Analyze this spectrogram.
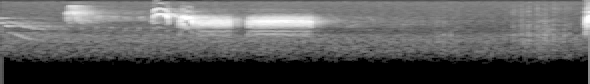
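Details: Mountain chickadee in western North America calling faintly: a high chip, then two rasping buzzy notes, with a high squeaky note at the end and a soft hiss beneath.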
